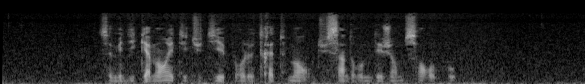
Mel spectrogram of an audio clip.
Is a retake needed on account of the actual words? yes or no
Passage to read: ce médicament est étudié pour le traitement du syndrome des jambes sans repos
no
